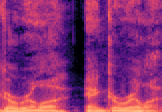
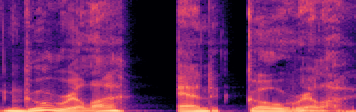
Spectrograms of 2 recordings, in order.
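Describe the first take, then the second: First: The two words are pronounced exactly the same. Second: The two words are pronounced distinctly differently. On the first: "normally when we pronounce them" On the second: "if I were really exaggerating the pronunciation"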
